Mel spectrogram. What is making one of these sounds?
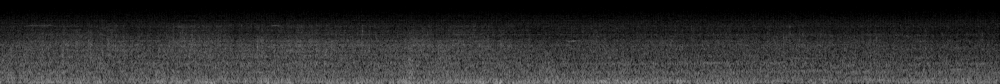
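Water splashes at a boat's bow.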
